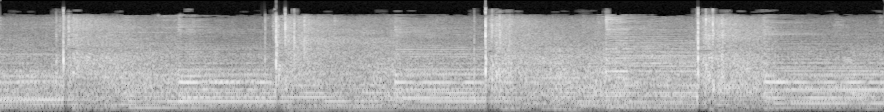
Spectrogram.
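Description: Acoustic guitar played live, chords ringing on with a fresh one struck about once a second.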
